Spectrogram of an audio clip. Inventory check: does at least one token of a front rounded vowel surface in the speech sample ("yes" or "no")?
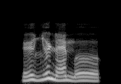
yes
